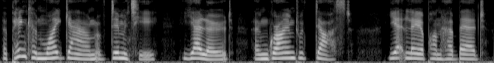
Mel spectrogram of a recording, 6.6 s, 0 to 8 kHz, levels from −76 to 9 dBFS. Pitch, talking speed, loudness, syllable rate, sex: 225 Hz, 155 wpm, -17 LUFS, 4.4 syllables/s, female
